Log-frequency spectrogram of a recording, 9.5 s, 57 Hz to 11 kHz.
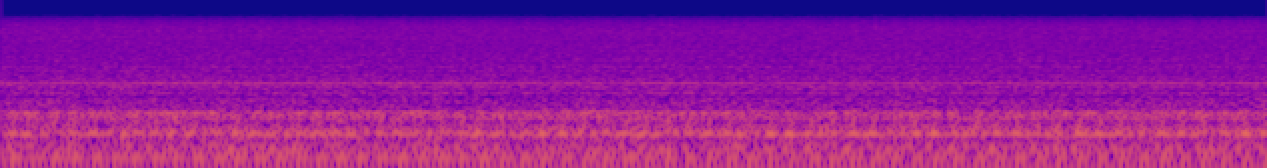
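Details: BMW 325 M54 cold idle with an uneven pulse of roughly two beats a second, misfire codes on cylinders 3, 5, sometimes 4; crankcase valve, plugs, coils, fuel filter replaced and injectors cleaned; smooths when warm; rough idle with misfire.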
